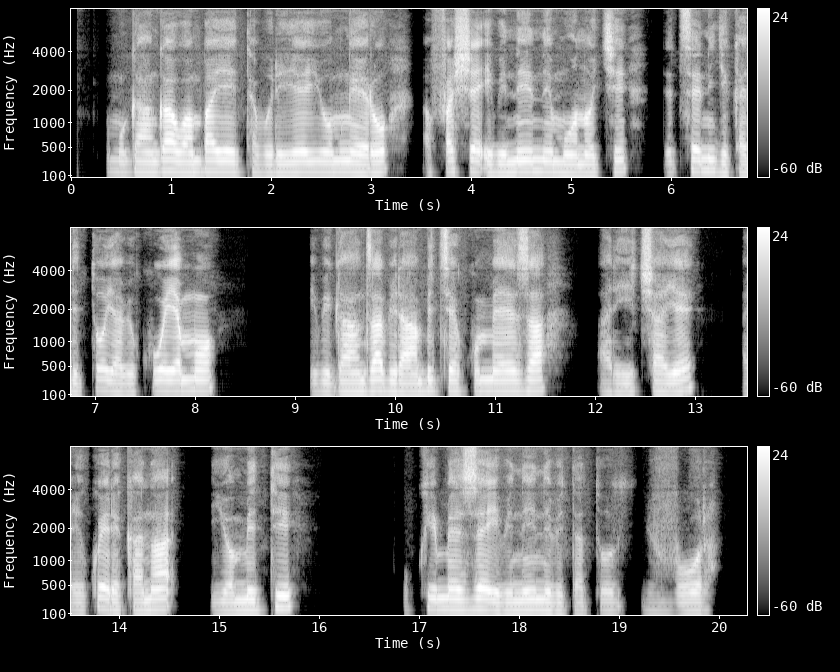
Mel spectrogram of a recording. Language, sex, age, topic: Kinyarwanda, male, 18-24, health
